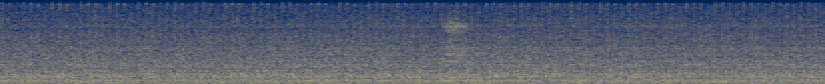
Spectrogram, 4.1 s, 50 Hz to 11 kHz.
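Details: Hyundai Accent 2006, 1.6 petrol, manual, with misfire, detonation and low power. At idle after the throttle body was cleaned, a steady but uneven hissy idle with faint irregular stumbles. Rough idle misfire, traced to the ignition coil.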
